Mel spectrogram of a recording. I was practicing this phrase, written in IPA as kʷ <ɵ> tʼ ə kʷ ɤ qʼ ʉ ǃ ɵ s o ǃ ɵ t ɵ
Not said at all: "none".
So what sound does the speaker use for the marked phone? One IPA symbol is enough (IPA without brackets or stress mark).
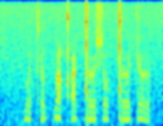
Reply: ɤ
